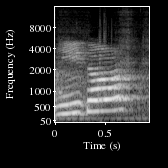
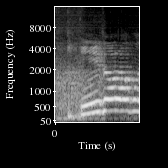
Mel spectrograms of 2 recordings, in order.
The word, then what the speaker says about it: either: 자, either A or B. 자, 우리 외운 겁니다. either라고 읽으셔도 되고 either라고 읽으셔도 돼요.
